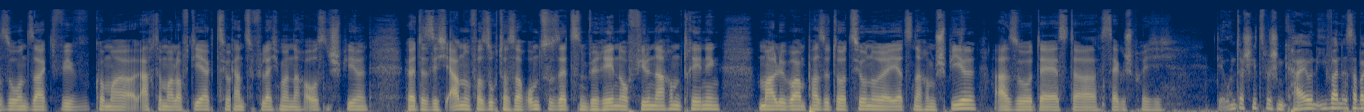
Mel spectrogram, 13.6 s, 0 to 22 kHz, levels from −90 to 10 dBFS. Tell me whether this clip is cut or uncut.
cut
